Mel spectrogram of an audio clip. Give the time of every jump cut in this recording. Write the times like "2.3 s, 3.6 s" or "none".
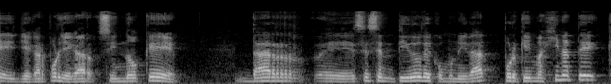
5.0 s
